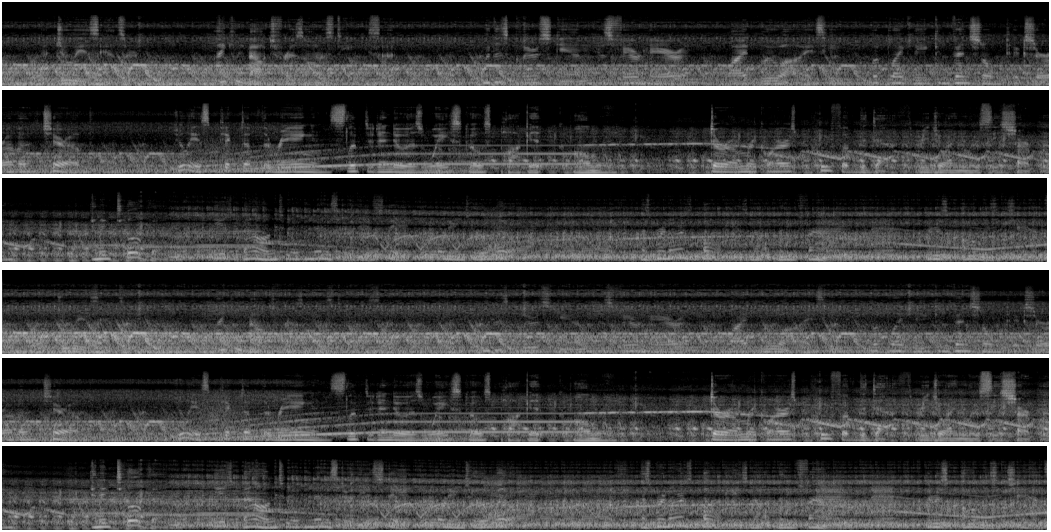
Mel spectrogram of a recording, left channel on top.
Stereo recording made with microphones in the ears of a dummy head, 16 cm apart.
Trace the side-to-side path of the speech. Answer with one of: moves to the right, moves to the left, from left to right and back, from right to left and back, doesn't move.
moves to the right.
